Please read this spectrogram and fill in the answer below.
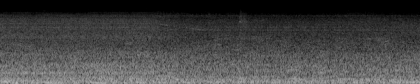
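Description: Steady street traffic noise, a constant rumble and hiss of passing cars.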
